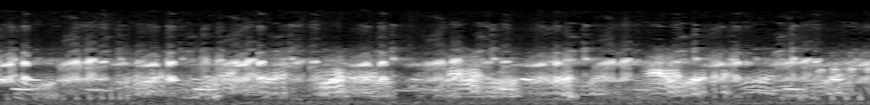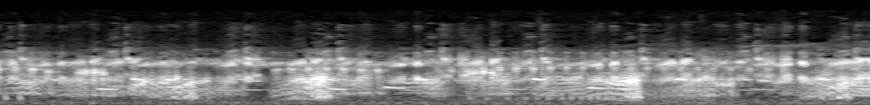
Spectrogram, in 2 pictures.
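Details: Dense chorus of many frogs croaking together, overlapping rough pulsed croaks filling the mid range with short whistled notes threaded through, continuous with no pauses.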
